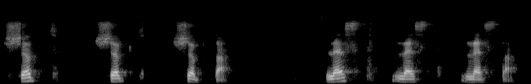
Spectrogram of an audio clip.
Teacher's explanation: cambiamos la D por T, porque puesto que estas consonantes son sordas y la D es un sonido sonoro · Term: consonante sorda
